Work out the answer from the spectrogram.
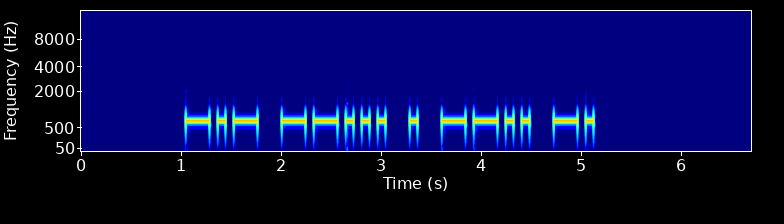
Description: Morse code, heard as a keyed tone, about 15 wpm, 700 Hz. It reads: K7EZN
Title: USA Call Signs - 5 Characters - Repeated 2x - 15wpm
